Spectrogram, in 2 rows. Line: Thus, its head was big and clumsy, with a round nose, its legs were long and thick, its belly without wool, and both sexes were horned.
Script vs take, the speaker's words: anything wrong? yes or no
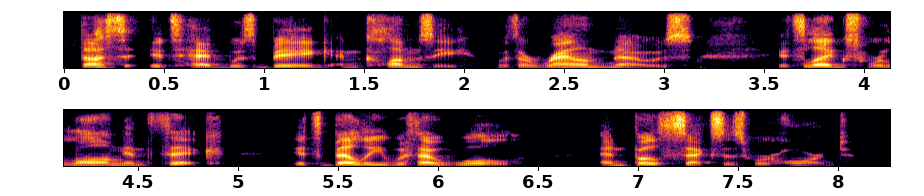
no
